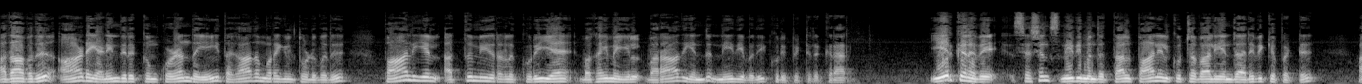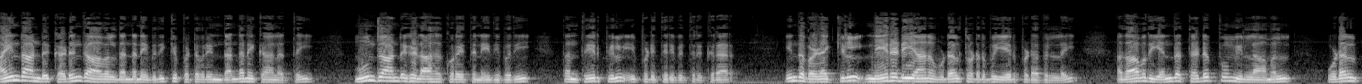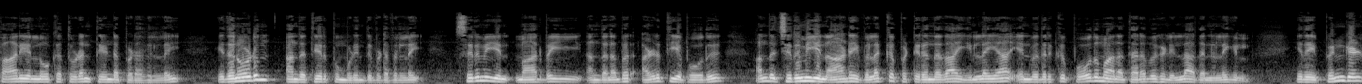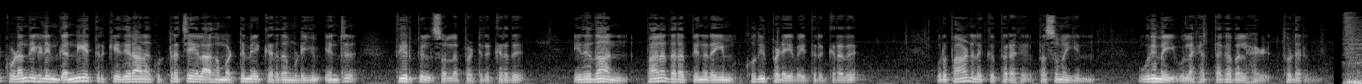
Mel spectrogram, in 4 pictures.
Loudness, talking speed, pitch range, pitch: -14 LUFS, 95 wpm, 110-140 Hz, 125 Hz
